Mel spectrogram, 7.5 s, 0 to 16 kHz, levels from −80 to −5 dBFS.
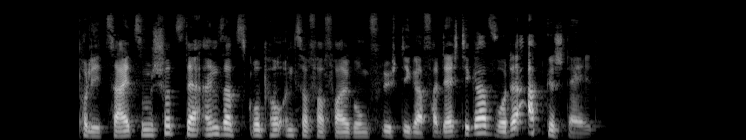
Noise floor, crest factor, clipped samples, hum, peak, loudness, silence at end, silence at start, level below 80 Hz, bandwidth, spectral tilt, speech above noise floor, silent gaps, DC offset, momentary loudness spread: -90 dBFS; 22 dB; under 0.1%; none; -8 dBFS; -28 LUFS; 1.6 s; 0.8 s; -82 dBFS; 11.5 kHz; -4.5 dB/octave; 63 dB; none; under 0.1%; 11 LU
